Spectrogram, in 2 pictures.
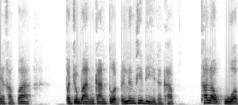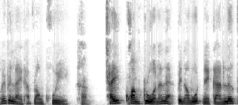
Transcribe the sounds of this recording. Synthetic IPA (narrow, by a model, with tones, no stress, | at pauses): a˨˩kʰa˦˥p̚waː˥˩ | pa˨˩t̪̚t͡ɕu˨˩ba˧nkaː˧nt̪u˨˩ət̪̚pe˧nɾɯ˥˩əŋt̪ʰiː˥˩diː˧na˦˥kʰa˦˥p̚ | t̪ʰaː˥˩ɾa˧wklu˧ɐma˥˩jpe˧nɾa˧jkʰa˦˥p̚lɔː˧ŋkʰu˧j | t͡ɕʰa˦˥jkʰwaː˧mklu˧ɐna˦˥nlɛ˨˩pe˧nʔaː˧wu˦˥t̪̚na˧jkaː˧nlɤː˥˩k̚pʰ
